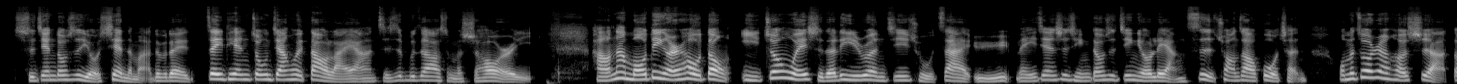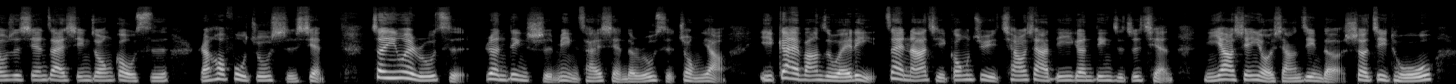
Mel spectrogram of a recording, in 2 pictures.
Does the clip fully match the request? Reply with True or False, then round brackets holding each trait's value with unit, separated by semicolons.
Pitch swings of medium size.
True (4.6 semitones)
